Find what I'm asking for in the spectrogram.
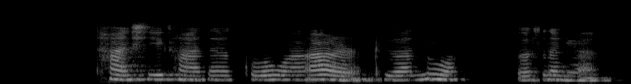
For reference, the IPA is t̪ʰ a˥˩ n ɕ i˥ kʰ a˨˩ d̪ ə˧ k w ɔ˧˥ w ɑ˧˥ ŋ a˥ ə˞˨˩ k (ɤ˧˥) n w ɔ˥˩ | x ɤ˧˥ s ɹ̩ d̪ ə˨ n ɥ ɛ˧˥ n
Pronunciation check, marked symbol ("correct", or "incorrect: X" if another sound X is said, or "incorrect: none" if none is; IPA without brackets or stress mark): correct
